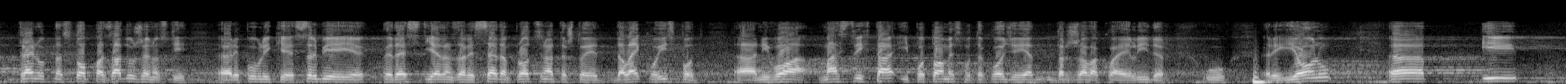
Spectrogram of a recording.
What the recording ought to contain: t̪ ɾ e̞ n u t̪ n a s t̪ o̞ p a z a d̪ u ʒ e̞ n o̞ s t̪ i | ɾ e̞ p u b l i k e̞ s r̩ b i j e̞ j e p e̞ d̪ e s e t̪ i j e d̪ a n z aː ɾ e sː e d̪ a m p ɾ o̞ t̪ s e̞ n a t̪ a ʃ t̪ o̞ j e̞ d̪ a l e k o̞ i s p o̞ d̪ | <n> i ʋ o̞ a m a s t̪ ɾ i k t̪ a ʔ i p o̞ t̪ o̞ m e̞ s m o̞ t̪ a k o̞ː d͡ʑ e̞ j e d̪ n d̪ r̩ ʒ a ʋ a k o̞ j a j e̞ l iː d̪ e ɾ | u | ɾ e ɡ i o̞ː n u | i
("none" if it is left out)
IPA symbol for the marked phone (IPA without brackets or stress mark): n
